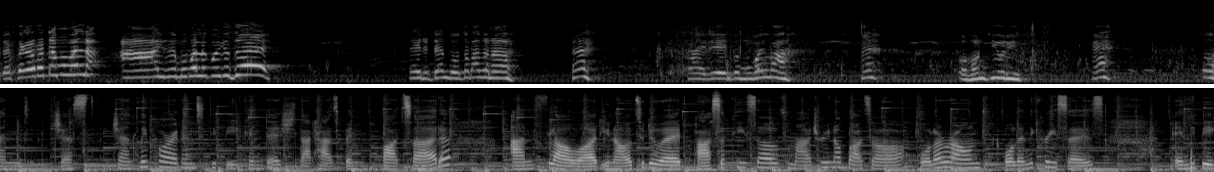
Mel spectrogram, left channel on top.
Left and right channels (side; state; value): both; different; correlation 0.00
